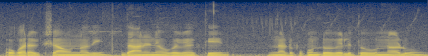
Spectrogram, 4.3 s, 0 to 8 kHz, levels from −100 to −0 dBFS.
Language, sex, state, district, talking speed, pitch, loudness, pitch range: Telugu, male, Telangana, Mahabubabad, 125 wpm, 110 Hz, -16 LUFS, 110-115 Hz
